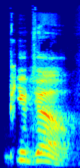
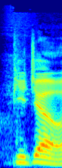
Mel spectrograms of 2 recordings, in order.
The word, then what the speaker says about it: Peugeot: Peugeot. Peugeot, okay.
